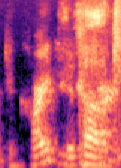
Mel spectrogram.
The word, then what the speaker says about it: Descartes: You mentioned Descartes and about is I pronouncing his name right? Descartes, yeah.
